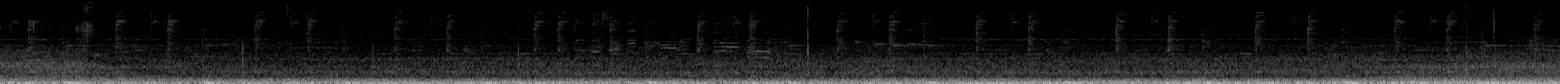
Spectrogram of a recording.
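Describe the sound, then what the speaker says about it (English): Cars driving along a mountain road make a continuous, moderately distant traffic rumble, with occasional vehicles passing and wind buffeting the microphone. "There are like some cars going."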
